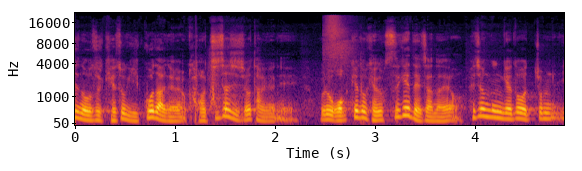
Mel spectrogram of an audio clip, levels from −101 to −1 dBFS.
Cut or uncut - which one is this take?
cut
